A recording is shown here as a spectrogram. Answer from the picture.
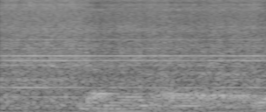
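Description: A man's voice saying a single hesitant word, over a steady background hiss and hum.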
